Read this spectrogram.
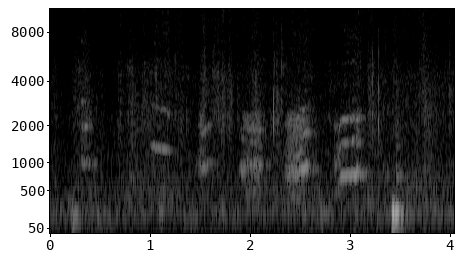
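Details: English bulldog puppies raised as house pets in lower Western Michigan, making thin, tonal whimpers and whines, with short rising and falling cries repeated over a few seconds and a soft thump near the end.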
